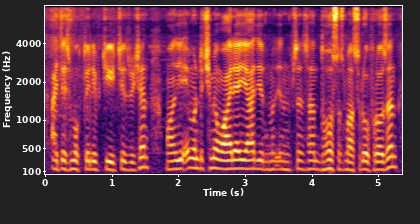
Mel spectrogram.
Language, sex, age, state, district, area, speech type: Kashmiri, male, 30-45, Jammu and Kashmir, Anantnag, rural, spontaneous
